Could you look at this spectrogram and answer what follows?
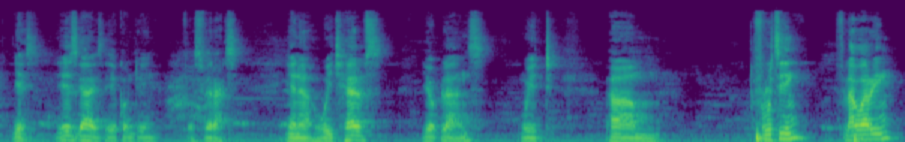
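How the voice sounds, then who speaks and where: This man speaks with a non-native accent at a very slow pace. His pitch is fairly low, with ordinary pitch variation. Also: long, frequent pauses. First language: not English. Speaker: gardening vlogger. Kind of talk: tutorial. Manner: casual; halting.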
